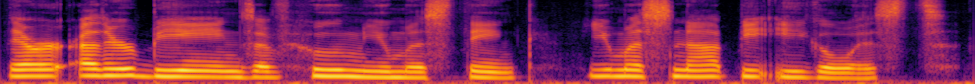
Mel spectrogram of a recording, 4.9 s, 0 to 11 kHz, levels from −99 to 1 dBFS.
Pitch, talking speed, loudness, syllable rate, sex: 200 Hz, 170 wpm, -15 LUFS, 4.1 syllables/s, female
